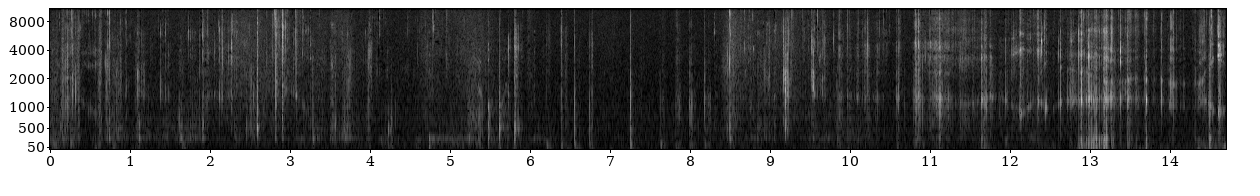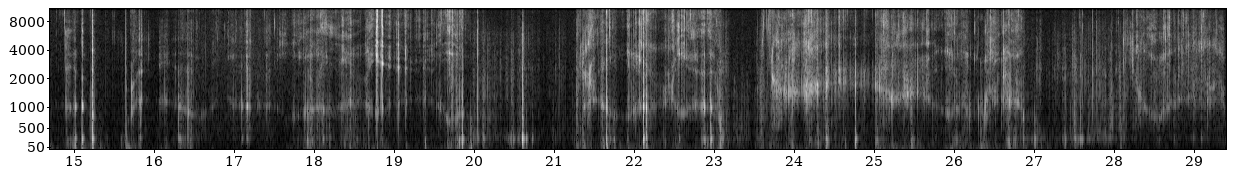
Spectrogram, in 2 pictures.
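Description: Close-miked chewing of marshmallow and sugar-coated berry gummy candy, with the sugar coating crunching. It starts as scattered soft clicks and gets denser and louder from about halfway.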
